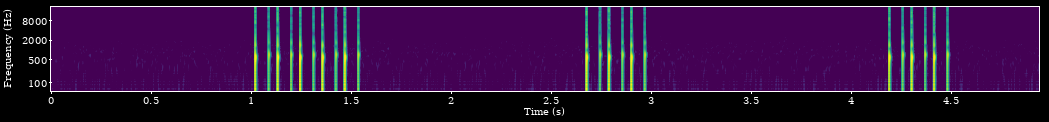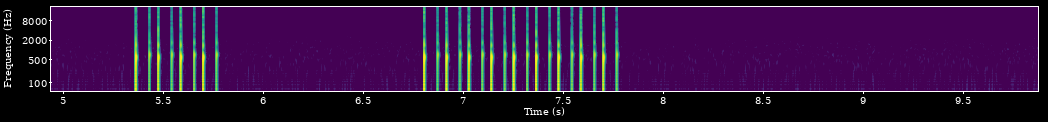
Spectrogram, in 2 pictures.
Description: Pulse dialling, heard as clicks on a phone line, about 9 pulses a second. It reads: 5 3 3 4 9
